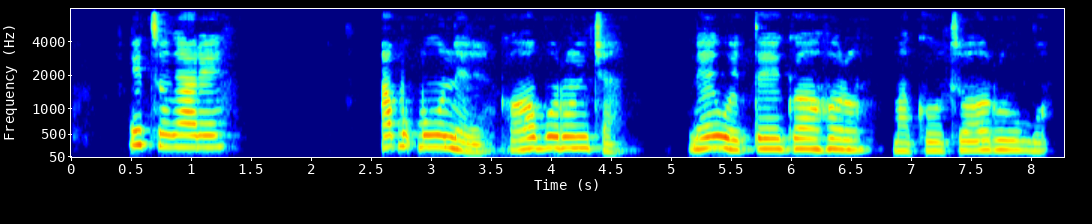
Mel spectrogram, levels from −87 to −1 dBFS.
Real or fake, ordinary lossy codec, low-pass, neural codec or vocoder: real; none; 7.2 kHz; none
